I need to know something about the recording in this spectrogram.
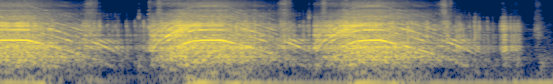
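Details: Battery mini chainsaw (Chinese Makita copy) after controller replacement for a beeping no-start fault, with the oil hose also replaced: the motor spins up to a clean high whine, holds, then winds down, twice over, with no rattle or grinding. It is running normally.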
